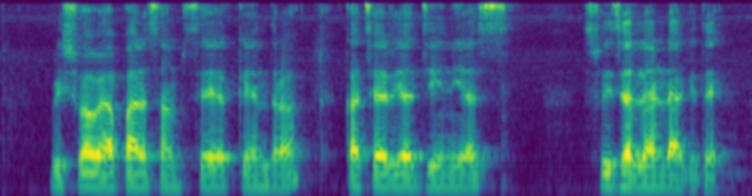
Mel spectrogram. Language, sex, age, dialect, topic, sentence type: Kannada, male, 18-24, Mysore Kannada, banking, statement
